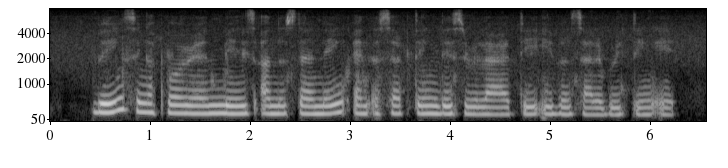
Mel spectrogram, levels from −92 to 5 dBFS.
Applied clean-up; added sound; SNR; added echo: neural mask model Resemble Enhance denoiser.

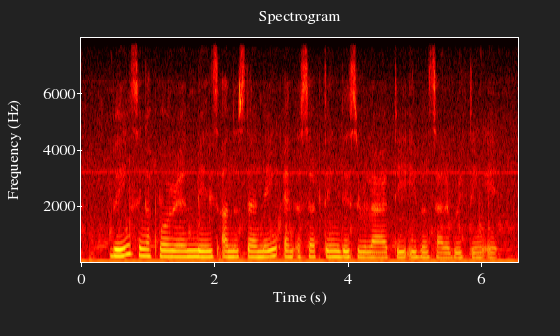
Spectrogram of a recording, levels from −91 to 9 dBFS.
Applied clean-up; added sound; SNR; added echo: none; Musical instrument; 13 dB; none.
